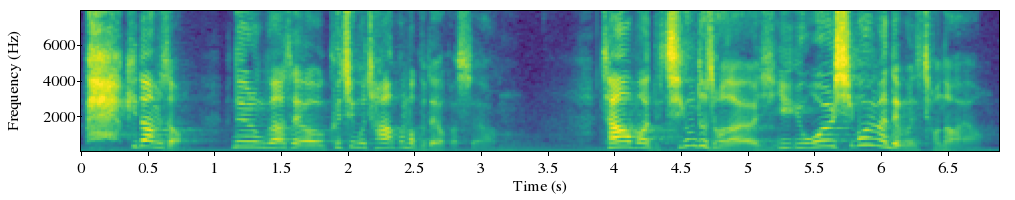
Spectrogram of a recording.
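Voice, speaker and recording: Speaking rapid-fire at a church parenting seminar, a woman missionary tells animated stories full of emphasis and exclamations. Her voice sits on the high side, and soft music plays in the background.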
